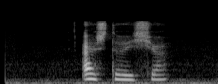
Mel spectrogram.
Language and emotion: Russian, neutral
